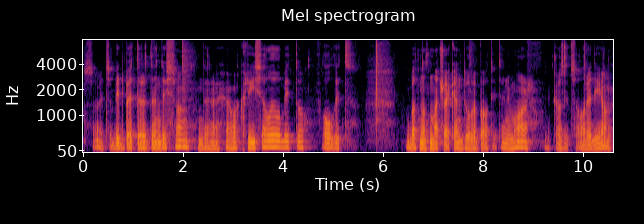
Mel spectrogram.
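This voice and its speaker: A man's voice: mid-range voice, animated, moderate pace, creaky, warm tone, slightly rough. A man talking casually through a hands-on tutorial step by step, with non-native English phrasing. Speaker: host of a motorcycle gear how-to video.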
